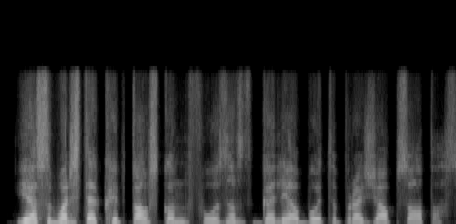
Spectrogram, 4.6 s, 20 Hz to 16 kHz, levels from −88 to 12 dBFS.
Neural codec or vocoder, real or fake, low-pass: codec, 16 kHz in and 24 kHz out, 0.6 kbps, FocalCodec, streaming, 4096 codes; fake; 10.8 kHz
